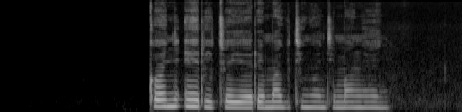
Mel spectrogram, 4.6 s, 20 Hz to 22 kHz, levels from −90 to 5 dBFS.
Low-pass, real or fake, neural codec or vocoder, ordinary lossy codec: none; real; none; none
